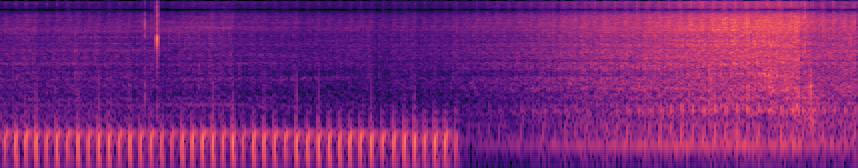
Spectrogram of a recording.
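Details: Honda Zoomer X scooter: steady idle with an even engine ticking about three times a second, then the engine revs and the tick gets buried in the rising note. Engine ticking at idle.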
